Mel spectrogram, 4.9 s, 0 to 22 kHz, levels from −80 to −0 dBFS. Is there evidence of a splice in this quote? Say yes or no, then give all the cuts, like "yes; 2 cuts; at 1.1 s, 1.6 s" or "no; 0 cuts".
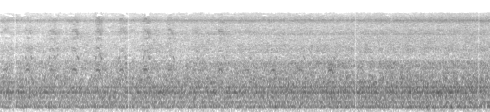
no; 0 cuts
